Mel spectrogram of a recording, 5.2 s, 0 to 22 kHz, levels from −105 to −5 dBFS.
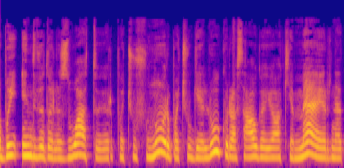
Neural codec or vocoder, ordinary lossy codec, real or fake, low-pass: none; MP3, 64 kbps; real; 14.4 kHz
